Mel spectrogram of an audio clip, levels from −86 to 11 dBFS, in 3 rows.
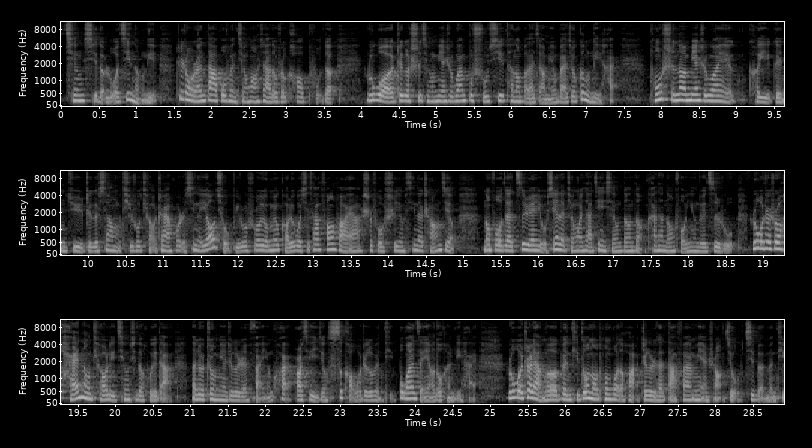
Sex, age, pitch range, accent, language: female, 30-49, 180-225 Hz, Chinese, English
